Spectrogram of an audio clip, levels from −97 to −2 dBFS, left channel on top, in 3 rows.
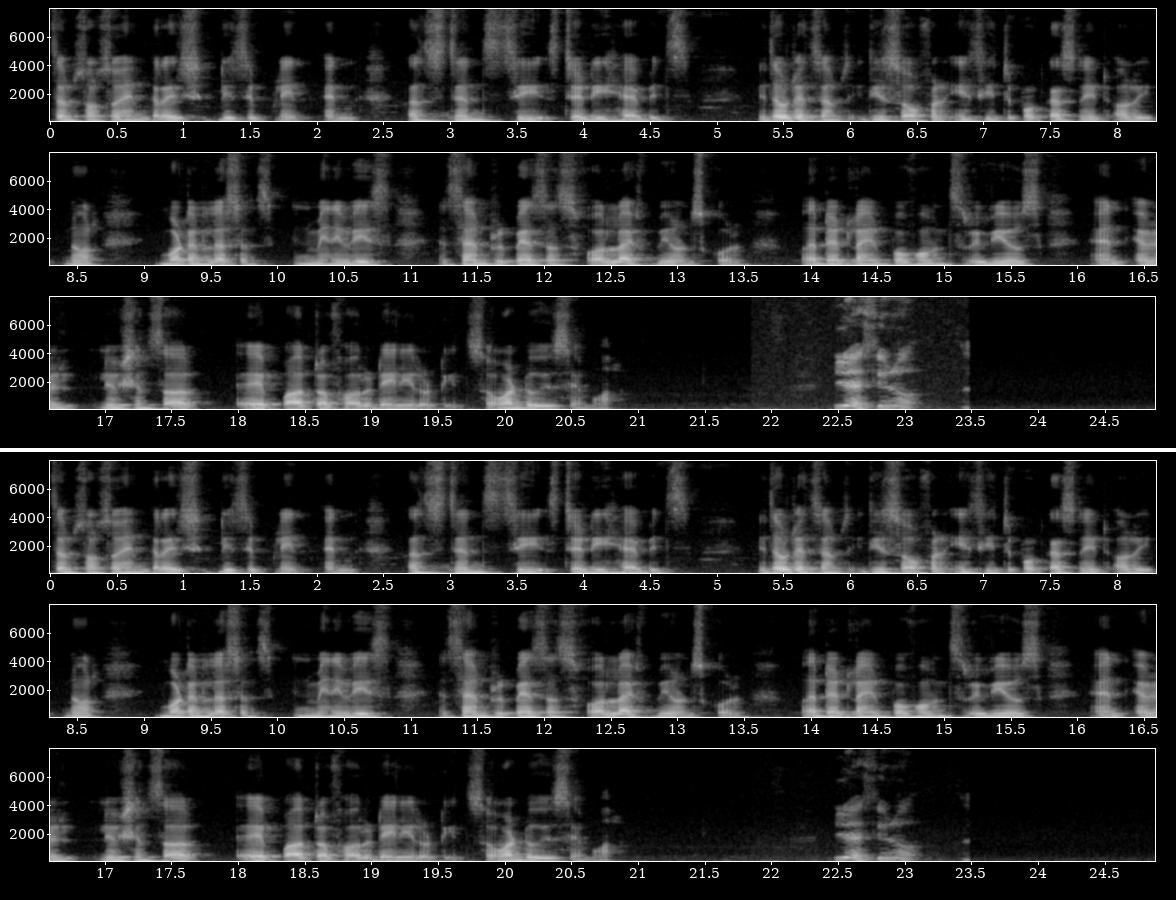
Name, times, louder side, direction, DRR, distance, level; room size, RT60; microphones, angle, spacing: voice 1, 0.0-4.8 5.3-13.5 13.9-17.7 18.0-20.8, equal, 5° left, 0.7 m, -30 dB
voice 2, 22.5-23.5, left 3 dB, 85° left, 3.4 m, -34 dB
head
